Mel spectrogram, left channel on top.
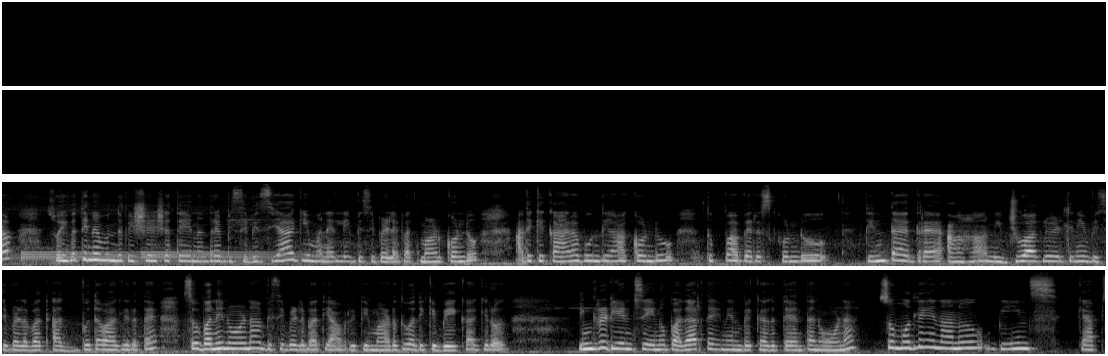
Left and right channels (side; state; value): left; silent; digital silence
